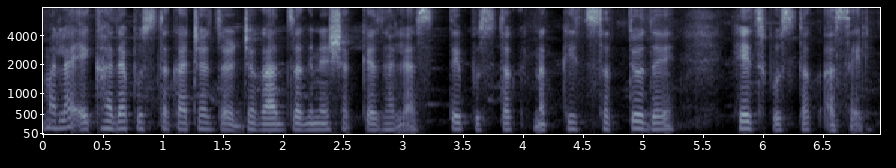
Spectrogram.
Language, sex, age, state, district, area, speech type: Marathi, female, 45-60, Maharashtra, Osmanabad, rural, spontaneous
